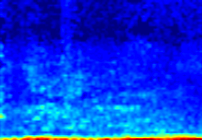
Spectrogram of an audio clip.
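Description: An engine running, a low steady hum.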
